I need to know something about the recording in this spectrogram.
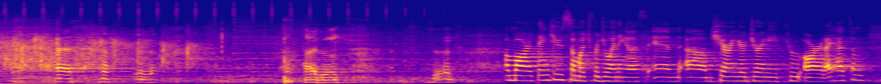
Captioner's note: applause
